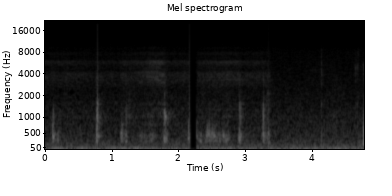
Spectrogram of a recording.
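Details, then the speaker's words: Accentuated first heart sound in a recording played in a paediatric cardiology teaching session: slow heart sounds, about 55 a minute, with a sharp, loud S1 compared with a normal first heart sound. "الاس 1 لو قارنتها بالاس 1 اللي انت سامعها عليك هتلاقي الاس 1 هنا اكسنتويتد زايده، بتدي صوت اعلى. يبقى ده الاكسنتويشن."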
